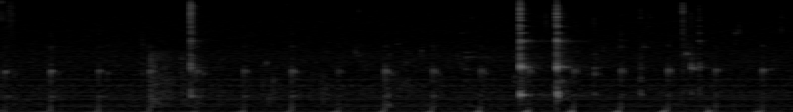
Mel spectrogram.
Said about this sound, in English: Pretty good. I'm pouring slow. I'm not drinking an entire mason jar. Don't worry. See how thick it is, though? Oh, cool. It has viscosity.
